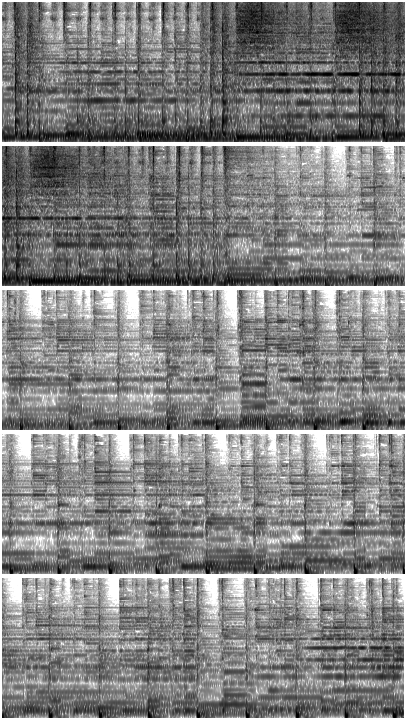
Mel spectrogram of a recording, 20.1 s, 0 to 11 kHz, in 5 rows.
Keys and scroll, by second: 0.0-1.1 typing, 3.4-4.3 typing, 8.4-9.3 typing.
